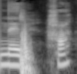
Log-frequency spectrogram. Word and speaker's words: Nerja: turen vi hadde i år til NERIA Eh, det uttales jo egentlig Nerja, men jeg orker ikke å si det nå, for jeg har så vondt i halsen.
